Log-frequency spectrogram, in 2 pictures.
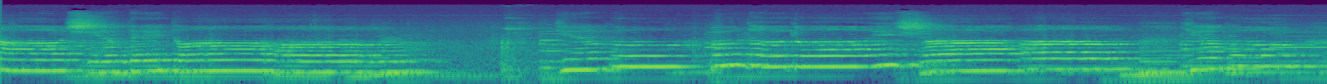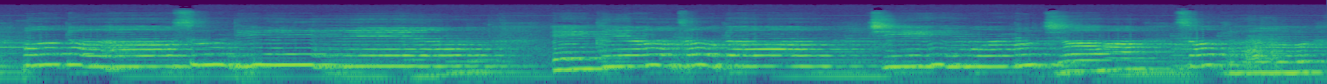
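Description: Male singer singing a ballad into a microphone, accompanied by an acoustic guitar, with short breaks between vocal phrases about four seconds in and again near eighteen seconds.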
